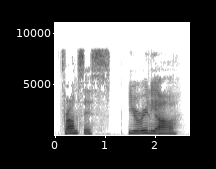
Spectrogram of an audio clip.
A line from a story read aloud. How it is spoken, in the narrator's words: he smiled sadly and said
